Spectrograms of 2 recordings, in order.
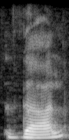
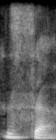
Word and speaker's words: ذ: It's ذال, not za. Pronounce it softly. It pronounced from the tip of the tongue touching the inner edges of the top two front teeth.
